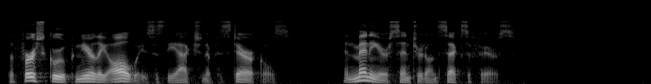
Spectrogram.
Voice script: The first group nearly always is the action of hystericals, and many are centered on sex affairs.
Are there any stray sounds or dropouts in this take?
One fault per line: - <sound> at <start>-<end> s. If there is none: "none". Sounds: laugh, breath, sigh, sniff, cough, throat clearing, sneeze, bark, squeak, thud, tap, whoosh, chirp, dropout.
none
